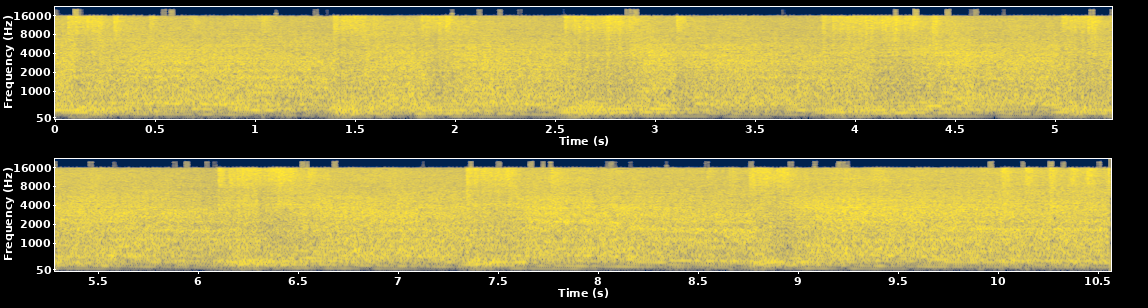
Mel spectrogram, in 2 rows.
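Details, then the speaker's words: 1997 Yamaha YZ250 two-stroke dirt bike, sat for a few years: crisp rapping revved up and down in repeated blips with clean return, engine runs normally. "check this out now you can hear the slide hitting in the carburetor so it's bottoming out now we can adjust it how we like it"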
